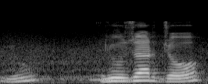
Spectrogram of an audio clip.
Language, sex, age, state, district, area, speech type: Sindhi, male, 30-45, Gujarat, Kutch, rural, read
